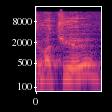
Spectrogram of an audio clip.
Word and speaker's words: Mathieu: With I feel like I keep saying your name wrong, Mateo. – Yes, Mathieu.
